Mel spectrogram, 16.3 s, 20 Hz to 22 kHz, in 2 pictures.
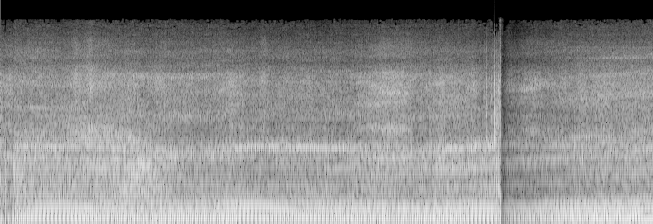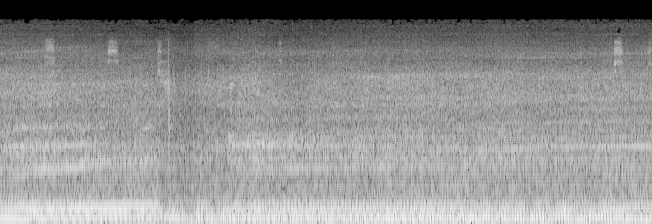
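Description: Honda Shadow 750 V-twin motorcycle engine pulling away and accelerating. The sound breaks off abruptly about six seconds in. The engine pitch then climbs, drops briefly at a gear change around ten seconds in, and holds steady at cruising speed.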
